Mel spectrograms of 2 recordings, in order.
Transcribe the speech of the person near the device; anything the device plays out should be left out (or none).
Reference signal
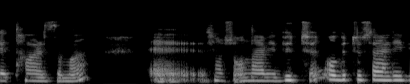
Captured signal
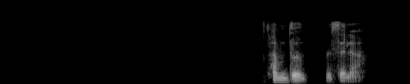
tanıdığın mesela?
